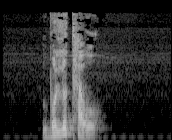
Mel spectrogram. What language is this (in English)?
Odia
